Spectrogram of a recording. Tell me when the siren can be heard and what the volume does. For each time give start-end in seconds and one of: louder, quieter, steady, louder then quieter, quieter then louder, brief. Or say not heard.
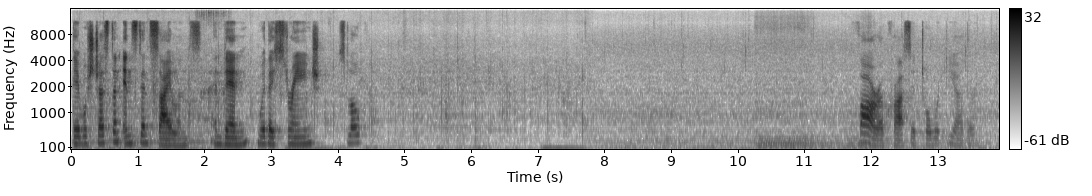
not heard.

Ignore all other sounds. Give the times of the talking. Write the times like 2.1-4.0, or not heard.
0.0-4.3, 11.8-13.7.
